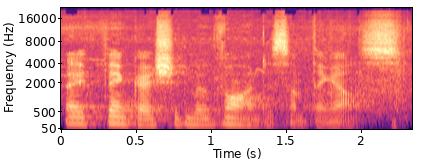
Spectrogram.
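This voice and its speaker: A woman's voice: low-pitched, sing-song, moderate pace, far from the mic, noisy background. An actress playing a rebellious, foul-mouthed teenage girl in a video game drama, blunt and sardonic. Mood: wry, focused. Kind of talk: naturalistic video game drama acting, muttering to herself.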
